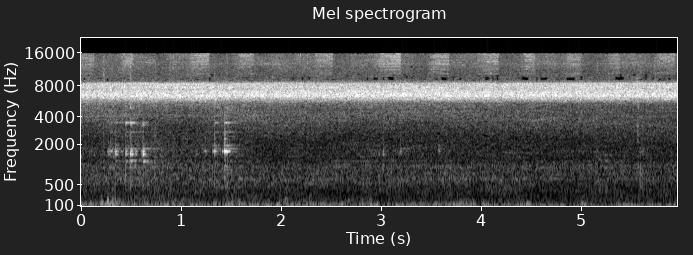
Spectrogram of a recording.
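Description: Steady high drone of insects over a low wind rumble, with a few faint small scrapes about half a second and a second and a half in as a bullet fragment is nudged on a concrete cinder block.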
